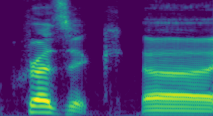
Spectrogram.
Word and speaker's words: Krezek: So Krezek is how he pronounces it. So that's how I'm going to pronounce it.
